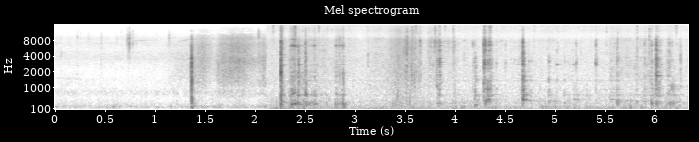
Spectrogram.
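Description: Dry wood crackling and snapping: one sharp snap about a second and a half in, then a dense run of irregular clicks and crackles.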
